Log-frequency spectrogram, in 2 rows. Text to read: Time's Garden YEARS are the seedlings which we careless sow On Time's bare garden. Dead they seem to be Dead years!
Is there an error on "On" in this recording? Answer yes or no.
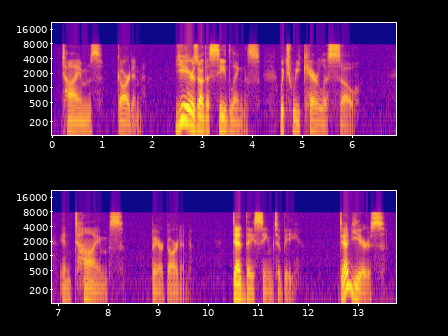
yes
